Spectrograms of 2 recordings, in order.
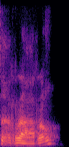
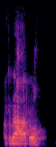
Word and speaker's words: raro: Es raro. Es raro. Yeah, just like rare, raro.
